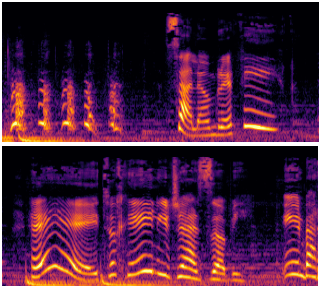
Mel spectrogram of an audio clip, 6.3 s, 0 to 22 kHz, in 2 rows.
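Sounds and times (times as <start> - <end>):
police dog barking at a bag: 0.1 - 1.3
speech: 1.8 - 2.9, 3.4 - 6.3.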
